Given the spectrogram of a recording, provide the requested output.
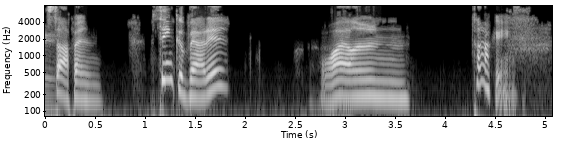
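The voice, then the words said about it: Halting Captain Kirk-style pauses. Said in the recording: “James Kirking. ... pretty good example of James Kirking ... as you're doing an impression”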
